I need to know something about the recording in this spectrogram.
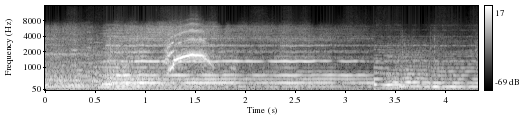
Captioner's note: Julie screaming; somber music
